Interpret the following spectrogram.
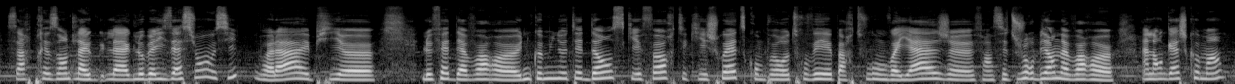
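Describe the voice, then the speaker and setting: A dancer from France answering interview questions in a loose, chatty way. She hesitates often and fills pauses as she thinks. Her voice sits on the higher side for a woman. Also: steady tone. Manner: hesitant, many fillers. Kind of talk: casual interview chat.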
